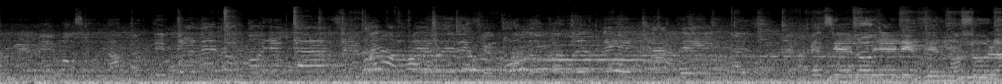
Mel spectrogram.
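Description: Music with a singer holding long notes and sliding between pitches over a steady bass, amid the chatter of people nearby.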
